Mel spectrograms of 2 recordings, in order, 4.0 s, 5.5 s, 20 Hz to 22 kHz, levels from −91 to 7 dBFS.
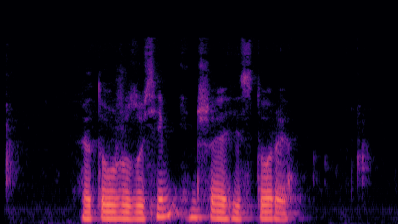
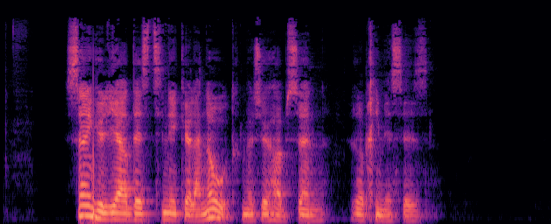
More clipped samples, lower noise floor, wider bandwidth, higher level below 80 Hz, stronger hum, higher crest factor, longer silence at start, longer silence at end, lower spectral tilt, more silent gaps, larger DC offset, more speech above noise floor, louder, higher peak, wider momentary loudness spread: neither; second, -73 dBFS vs -87 dBFS; second, 10 kHz vs 16 kHz; second, -66 dBFS vs -54 dBFS; neither; about the same, 16 dB vs 18 dB; first, 0.8 s vs 0.65 s; second, 1.05 s vs 1.25 s; first, -9 dB/octave vs -5 dB/octave; neither; neither; second, 48 dB vs 69 dB; second, -26 LUFS vs -19 LUFS; second, -10 dBFS vs -2 dBFS; second, 6 LU vs 13 LU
